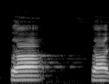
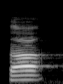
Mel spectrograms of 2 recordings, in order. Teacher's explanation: پشت زبان ہے، یہاں سے نہیں ادا ہوگا بلکہ زبان کی نوک ہم دانتوں کے نوک سے لگائیں گے اس طرح ثا. اور اس میں یہ آواز ضروری ہے، یہ صفت ہمس ہے.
